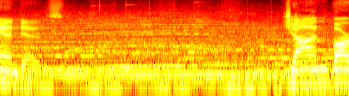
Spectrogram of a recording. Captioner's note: congregation cheering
